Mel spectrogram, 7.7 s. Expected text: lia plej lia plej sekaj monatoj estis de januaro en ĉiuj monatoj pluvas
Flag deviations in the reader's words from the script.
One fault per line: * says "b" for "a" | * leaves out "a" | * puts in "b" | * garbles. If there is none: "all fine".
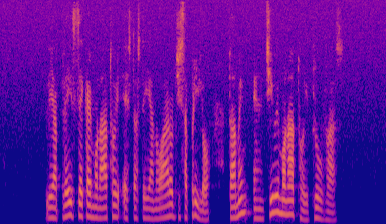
* leaves out "lia plej"
* says "estas" for "estis"
* puts in "ĝis aprilo tamen"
